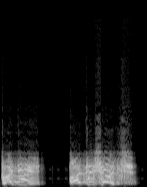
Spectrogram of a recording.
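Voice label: attack position, mood high, Turkish; War Thunder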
